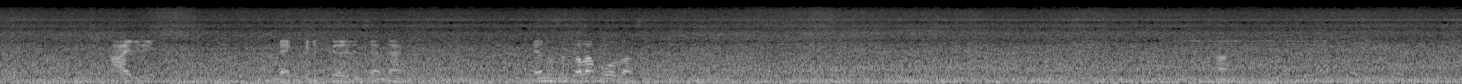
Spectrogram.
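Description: Rushing river water roars steadily.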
